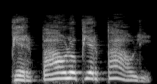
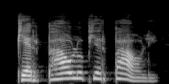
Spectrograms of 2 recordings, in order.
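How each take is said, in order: First: Loud, high, drawn-out call to a spirit; exclaimed summons. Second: Slow, high-pitched call to a spirit; summoning cook. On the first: Cook summoning the founder's spirit, exclaiming. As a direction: call the dead man's name out slowly. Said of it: "Il cuoco esclamò". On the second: Cook checking the spirit is there, calling slowly. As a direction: call the name out slowly, less forcefully. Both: A narrator's reading.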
